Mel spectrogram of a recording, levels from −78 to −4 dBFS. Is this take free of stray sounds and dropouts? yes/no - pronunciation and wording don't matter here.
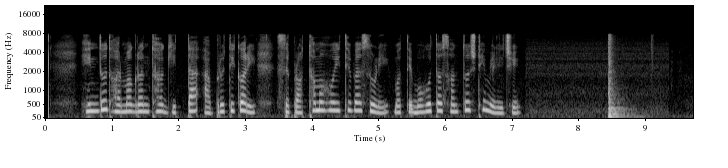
no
